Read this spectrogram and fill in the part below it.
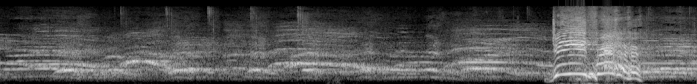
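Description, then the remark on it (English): An audience shouts and cries out together in a loud, overlapping roar of many voices, with a sharp burst of high, wavering whoops near the end. “Some of you haven't ever shouted before, but you're shouting now.”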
